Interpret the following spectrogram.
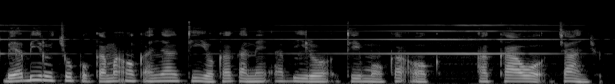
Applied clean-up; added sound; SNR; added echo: none; Bowed string instrument; 12 dB; none.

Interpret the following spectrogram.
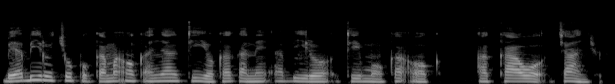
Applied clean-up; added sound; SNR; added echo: none; none; none; none.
